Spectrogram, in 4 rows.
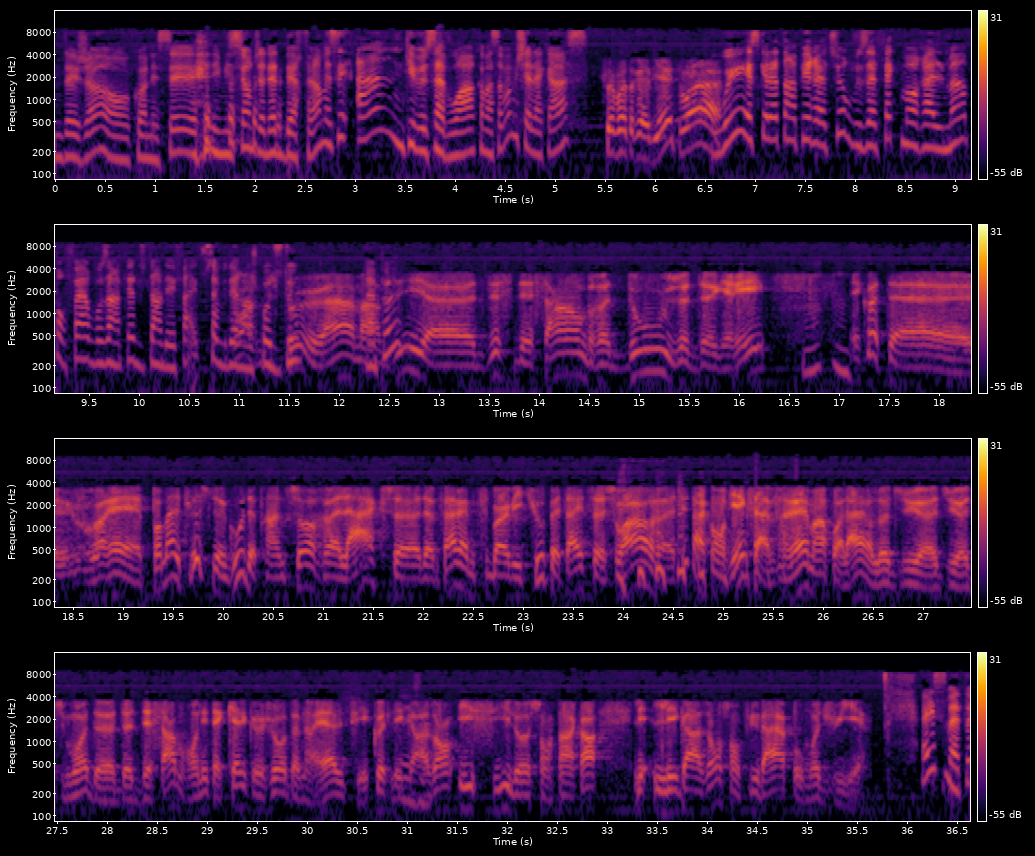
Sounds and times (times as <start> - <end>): Speech: 0.0 - 4.7, 5.6 - 35.6.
